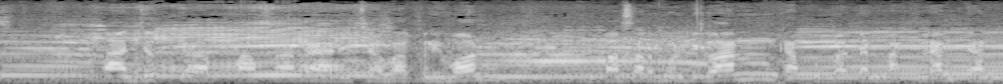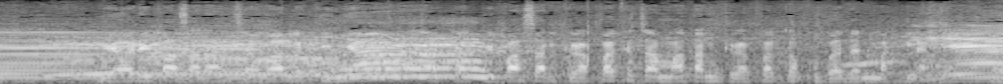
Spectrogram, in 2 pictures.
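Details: Nineteen male calves bought at Grabag, Magelang, keep up dense, drawn-out mooing, several calves overlapping with wavering pitch, and people speaking faintly beneath the calls.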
